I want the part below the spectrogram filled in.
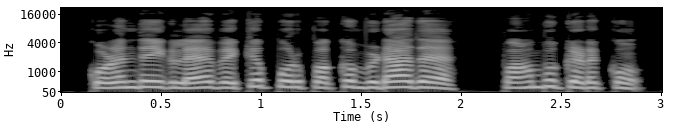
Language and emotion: Tamil, fearful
